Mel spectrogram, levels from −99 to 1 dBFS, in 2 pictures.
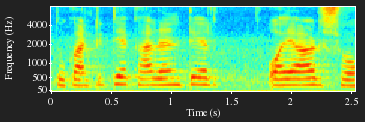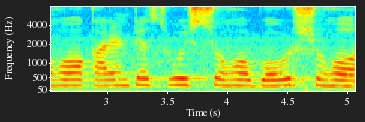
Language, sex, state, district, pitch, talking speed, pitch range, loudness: Bengali, female, Assam, Hailakandi, 230 Hz, 120 wpm, 220-240 Hz, -17 LUFS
